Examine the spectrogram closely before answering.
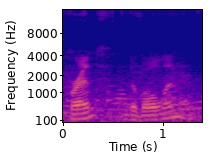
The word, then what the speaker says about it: Brent Devolin: Can you say your first and last name, spell it? My name is Brent Devolin, Brent Devolin.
